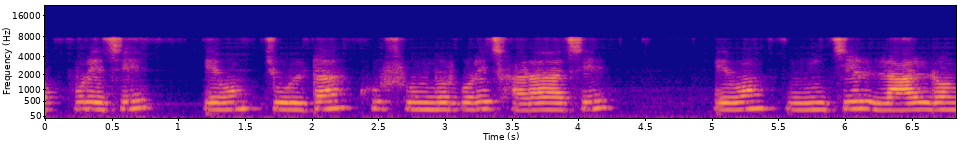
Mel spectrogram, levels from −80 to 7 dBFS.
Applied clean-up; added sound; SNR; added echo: neural separator model SepFormer DNS4.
